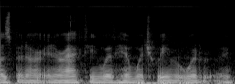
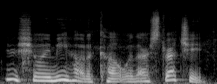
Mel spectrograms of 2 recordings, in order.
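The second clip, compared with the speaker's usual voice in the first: excited praise; 8 semitones higher than usual. Acted. Praising a child in therapy.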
